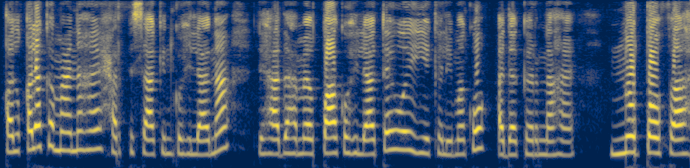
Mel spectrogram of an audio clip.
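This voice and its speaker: High-voiced woman teaching recitation. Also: dry recording, clean studio sound. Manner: calm, methodical explanation, with slow drawn-out recitation of verses. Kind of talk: tajweed lesson, explaining rules.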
